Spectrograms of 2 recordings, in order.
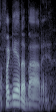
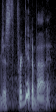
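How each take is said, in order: First: Lightly imitated tough "fuhgeddaboutit"; Mickey Blue. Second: Said in the usual way. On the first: Host quoting a character mid-relaxation, lightly put-on voice. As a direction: toss it off as a soft catchphrase impression. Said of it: "like that guy, Mickey Blue". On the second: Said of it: "like that guy".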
